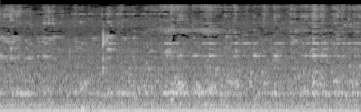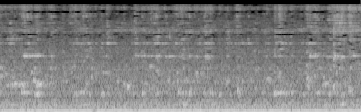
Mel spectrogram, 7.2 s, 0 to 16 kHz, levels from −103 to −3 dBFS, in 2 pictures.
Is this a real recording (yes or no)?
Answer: no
